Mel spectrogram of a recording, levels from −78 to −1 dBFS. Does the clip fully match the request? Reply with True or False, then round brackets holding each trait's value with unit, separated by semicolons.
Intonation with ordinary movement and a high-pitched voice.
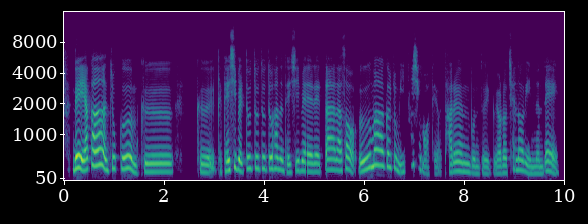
False (5.7 semitones; 210 Hz)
